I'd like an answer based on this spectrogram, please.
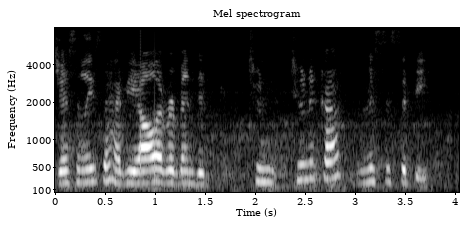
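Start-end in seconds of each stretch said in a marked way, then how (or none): none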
